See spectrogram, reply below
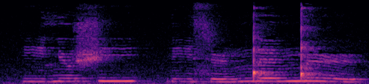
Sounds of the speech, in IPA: i˨ lʲ ʊ˧ ʃ i˦ | ɾ i˨ s ø˨ ŋ͡ǃ ɛ˧ ŋ͡ǃ ø˦˨

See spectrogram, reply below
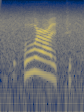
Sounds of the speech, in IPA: ʔ o ʕ e k

